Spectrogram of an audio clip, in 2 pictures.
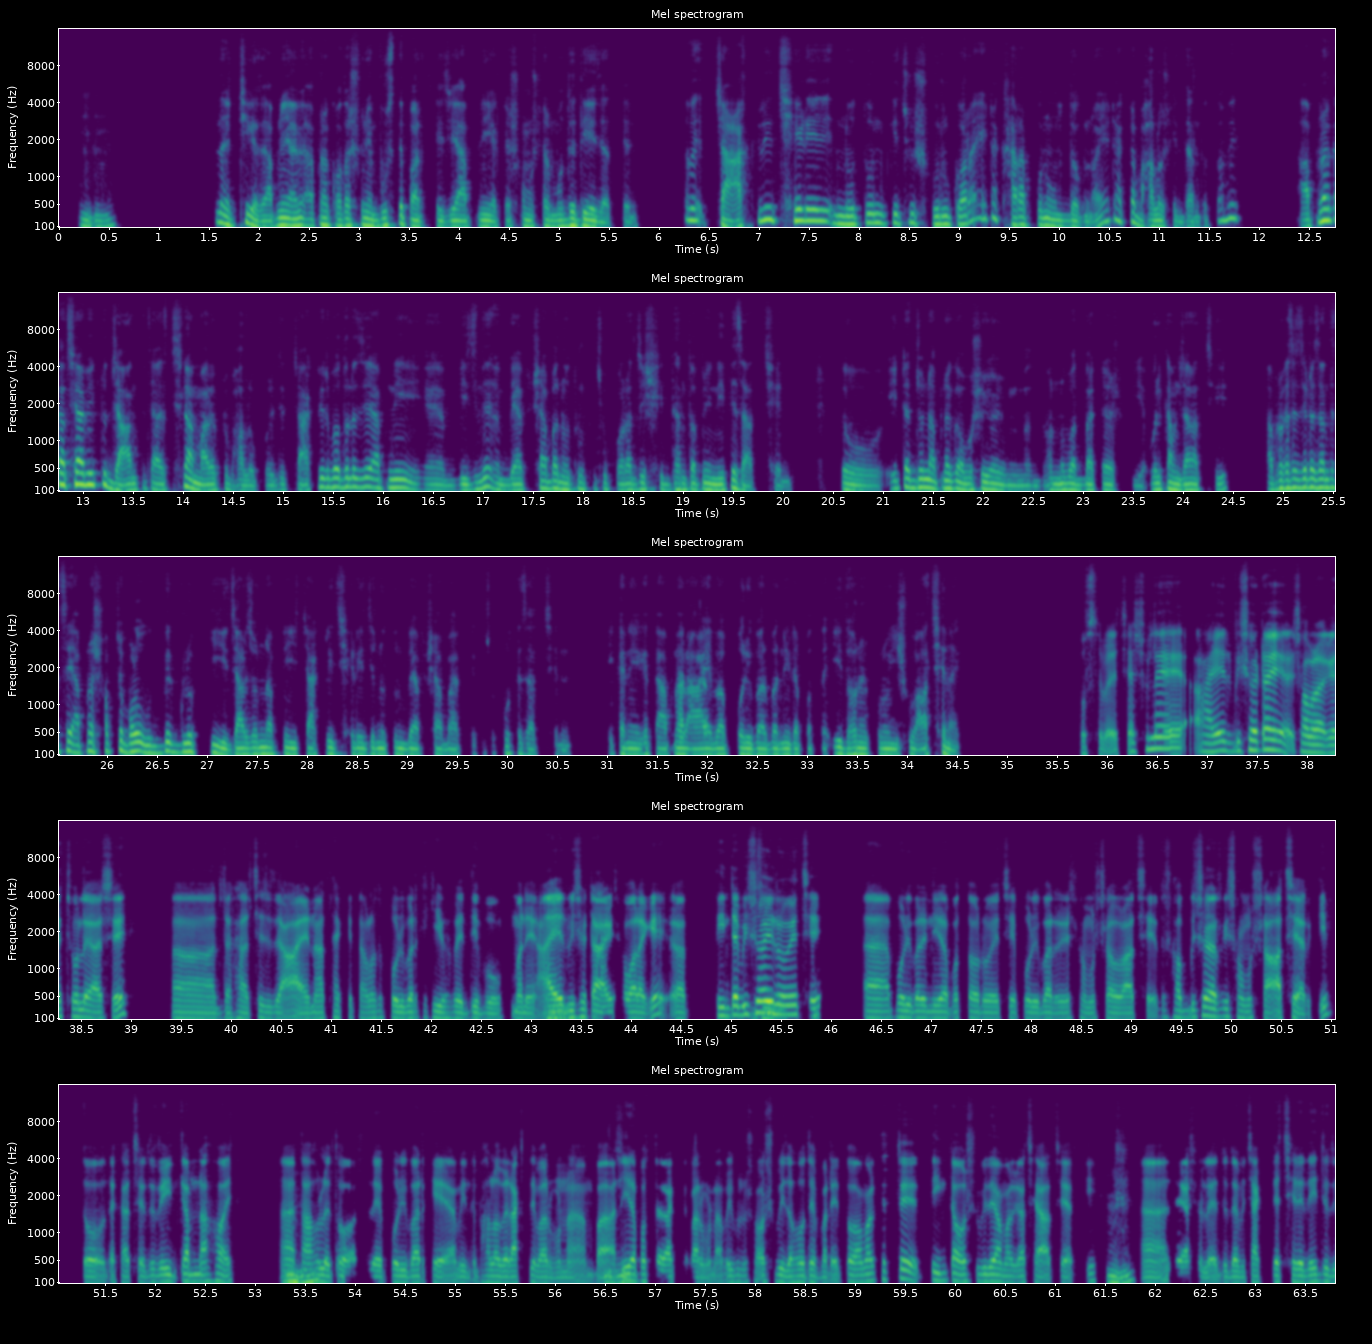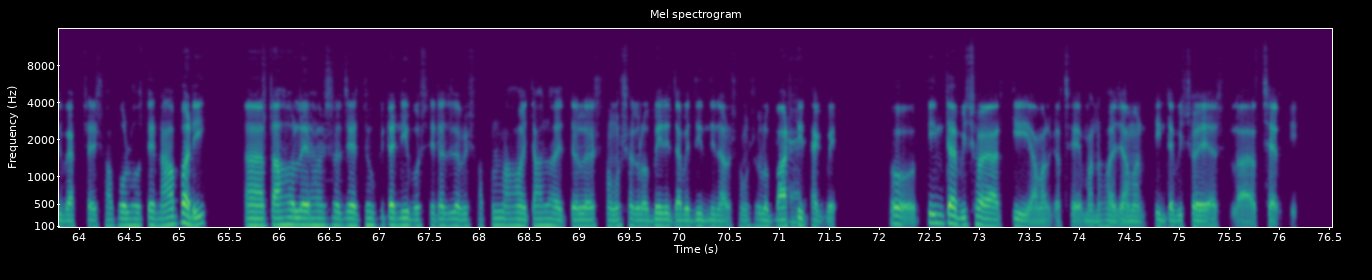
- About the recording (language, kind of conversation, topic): Bengali, advice, স্থায়ী চাকরি ছেড়ে নতুন উদ্যোগের ঝুঁকি নেওয়া নিয়ে আপনার দ্বিধা কীভাবে কাটাবেন?
- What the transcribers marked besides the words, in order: other background noise; tapping; "হয়তো" said as "হয়শ"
